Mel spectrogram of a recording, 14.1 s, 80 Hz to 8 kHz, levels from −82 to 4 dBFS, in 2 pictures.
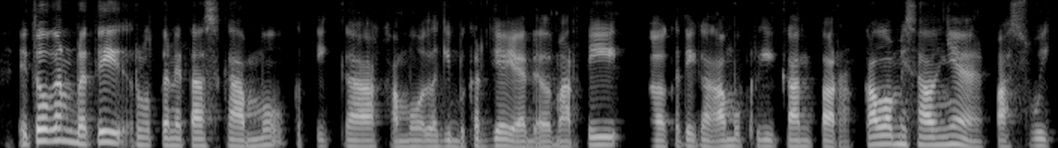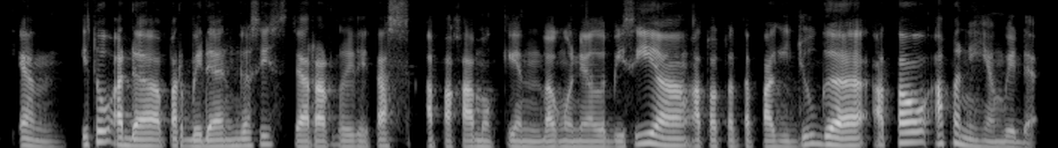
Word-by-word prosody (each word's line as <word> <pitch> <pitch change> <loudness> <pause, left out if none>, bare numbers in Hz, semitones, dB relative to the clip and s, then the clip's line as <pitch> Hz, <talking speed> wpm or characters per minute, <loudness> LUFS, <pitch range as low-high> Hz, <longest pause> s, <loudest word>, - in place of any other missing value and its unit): itu, - - -3
kan, 230 -1 +4
berarti 205 +3 +3
rutinitas 140 -3 -1
kamu 130 +2 -1
ketika 120 -1 -2
kamu 120 +1 -3
lagi 115 +1 -4
bekerja, 125 +4 -3
ya, 115 -3 +3
dalam 110 0 -2
arti, 155 +7 0
eee, 120 -1 -4
ketika 125 -1 -4
kamu 125 0 0
pergi 125 -1 -7
kantor. 120 -3 +1 0.2
Kalau 160 +2 +5
misalnya 155 -5 +1
pas - - -1
weekend, 130 -5 -6
itu 210 +7 0
ada 130 -7 +3
perbedaan 125 -1 -1
nggak, 135 - -2
sih, 165 - -4
secara 115 -5 +1
rutinitas? 115 -1 -4 0.2
Apakah 115 0 +1
mungkin 115 0 -5
bangunnya 110 0 -2
lebih 110 0 -5
siang 145 -3 +2
atau 125 0 0
tetap 120 -1 -7
pagi 115 -1 0
juga, 150 +1 +4
atau 200 +2 +3
apa, 190 - 0
nih, 120 - -5
yang 105 - -7
beda? 105 -1 -6
125 Hz, 180 wpm, -24 LUFS, 115-150 Hz, 0.2 s, Kalau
